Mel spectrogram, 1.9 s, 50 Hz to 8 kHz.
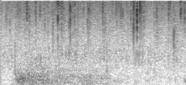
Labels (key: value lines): label: biophony, growl
recorder: SoundTrap 500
